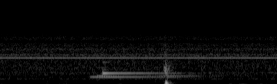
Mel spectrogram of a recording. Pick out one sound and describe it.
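A short computer error chime sounds.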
